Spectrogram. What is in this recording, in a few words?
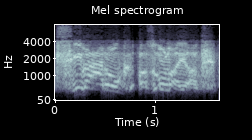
damaged oil, speech hun; War Thunder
